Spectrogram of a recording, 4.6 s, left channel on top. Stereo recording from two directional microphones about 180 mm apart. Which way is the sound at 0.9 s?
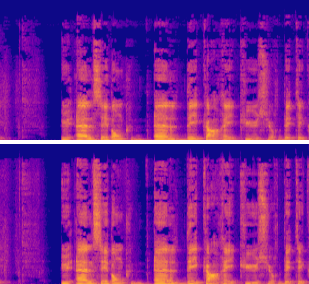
30° left (ahead or behind).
